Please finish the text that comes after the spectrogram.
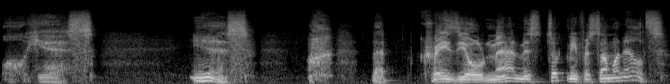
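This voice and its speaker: A hushed, dreamy hypnotized man. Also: medium pitch, expressive, slow. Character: uneasy man under hypnosis. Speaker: narrating lead character. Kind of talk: 1970s radio drama acting.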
